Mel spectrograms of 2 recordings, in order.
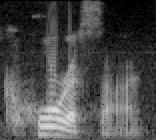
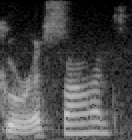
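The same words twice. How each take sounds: First: The word begins with a K sound. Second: The word begins with a hard G sound. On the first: This is how the name should be said. The speaker calls it right. "it's Coruscant, like it's with a C, not with a G" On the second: This imitates how an actor says it. The speaker calls it wrong. "pronounces it like Coruscant, like with a hard G"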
